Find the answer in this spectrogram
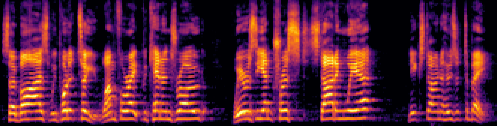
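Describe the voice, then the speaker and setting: A New man working as an auctioneer, calling bids in brisk, upbeat patter, his voice a little muffled by a face mask. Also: sits high. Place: auction room.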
